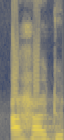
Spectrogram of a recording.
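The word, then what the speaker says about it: أحد: Nah, cara membacanya harus dipantulkan dengan pantulan yang kuat.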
